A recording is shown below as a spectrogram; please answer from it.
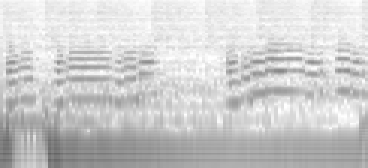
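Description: Trumpet playing a slow jazz melody in held notes, one rising near the end, over a steady low note underneath from the band.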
